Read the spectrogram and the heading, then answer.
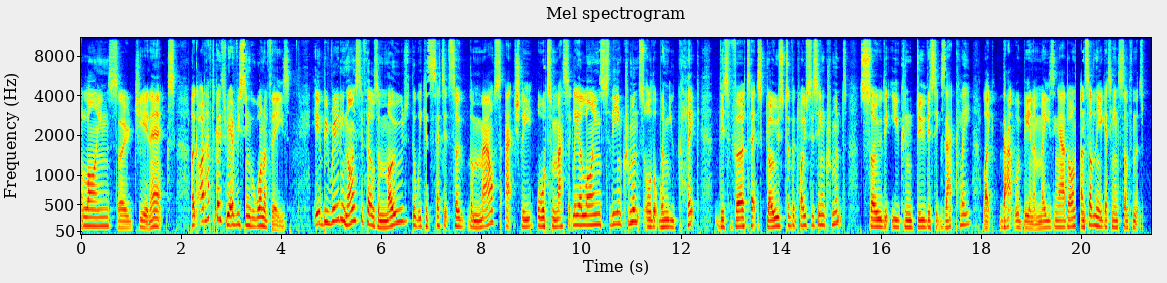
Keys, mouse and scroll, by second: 1.0 g, 3.3 shift+middle click.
